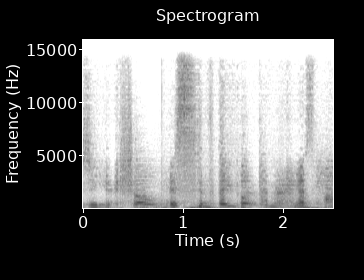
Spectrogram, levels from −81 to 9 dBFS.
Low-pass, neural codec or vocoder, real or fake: 14.4 kHz; codec, 44.1 kHz, 0.9 kbps, DAC; fake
